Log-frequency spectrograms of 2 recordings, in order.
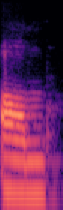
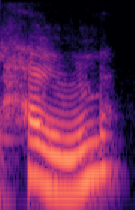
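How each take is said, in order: First: The H at the start is dropped. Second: The H at the start is pronounced.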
